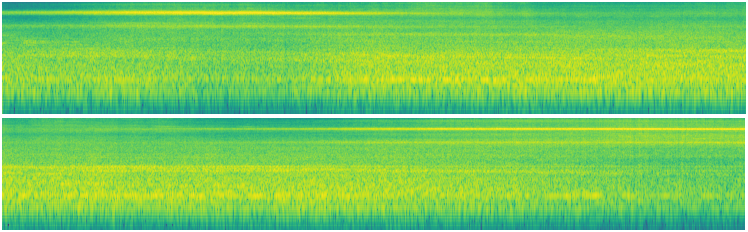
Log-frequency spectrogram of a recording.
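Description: Shinkansen bullet train running alongside a station platform: a steady rushing rumble, rising over the first couple of seconds, with a thin high whine that fades out partway through and comes back later.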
